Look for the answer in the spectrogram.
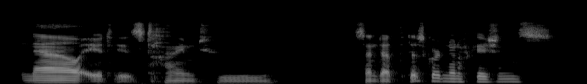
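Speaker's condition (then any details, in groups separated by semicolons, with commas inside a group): No condition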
